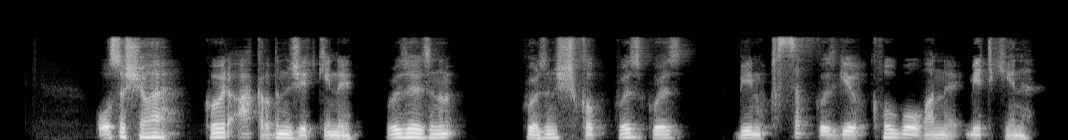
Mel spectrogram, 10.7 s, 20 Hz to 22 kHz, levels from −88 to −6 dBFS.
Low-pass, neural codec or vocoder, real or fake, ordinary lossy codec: 7.2 kHz; codec, 16 kHz, 0.5 kbps, X-Codec, WavLM features, trained on Multilingual LibriSpeech; fake; none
